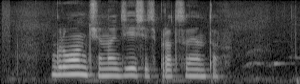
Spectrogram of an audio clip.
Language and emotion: Russian, sad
